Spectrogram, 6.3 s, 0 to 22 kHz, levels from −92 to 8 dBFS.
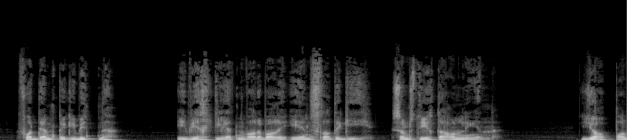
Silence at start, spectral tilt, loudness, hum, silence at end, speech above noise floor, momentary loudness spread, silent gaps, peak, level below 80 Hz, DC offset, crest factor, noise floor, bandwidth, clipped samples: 0.2 s; -7 dB/octave; -22 LUFS; none; 0 s; 55 dB; 13 LU; none; 0 dBFS; -46 dBFS; under 0.1%; 20 dB; -75 dBFS; 13 kHz; under 0.1%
